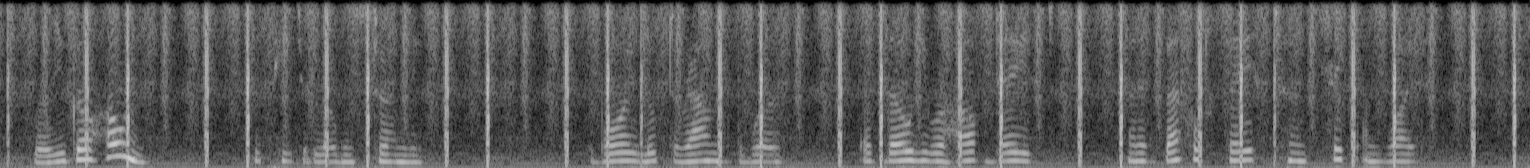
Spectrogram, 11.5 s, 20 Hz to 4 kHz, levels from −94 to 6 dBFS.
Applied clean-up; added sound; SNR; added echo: none; Rattle (instrument); -2 dB; none.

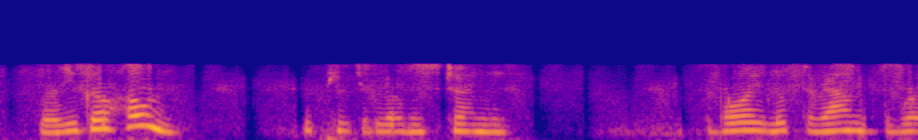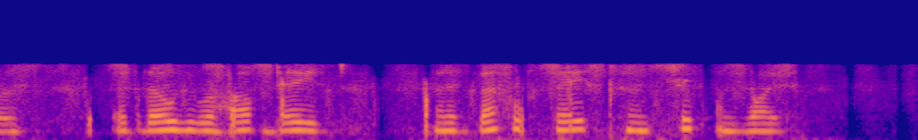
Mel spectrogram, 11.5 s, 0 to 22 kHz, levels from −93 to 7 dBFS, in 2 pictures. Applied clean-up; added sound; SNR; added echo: neural mask model Resemble Enhance denoiser.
